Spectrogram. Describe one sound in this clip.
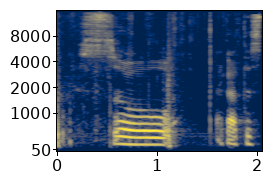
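A foil wrapper crinkles and rustles close by.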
